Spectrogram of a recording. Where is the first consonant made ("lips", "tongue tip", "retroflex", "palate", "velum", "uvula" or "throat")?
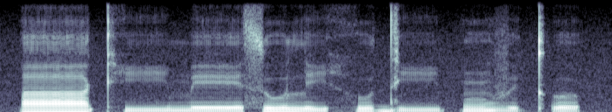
velum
